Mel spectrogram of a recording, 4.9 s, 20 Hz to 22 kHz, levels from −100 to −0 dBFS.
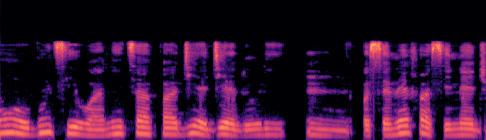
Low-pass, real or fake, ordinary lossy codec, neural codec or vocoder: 7.2 kHz; real; none; none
